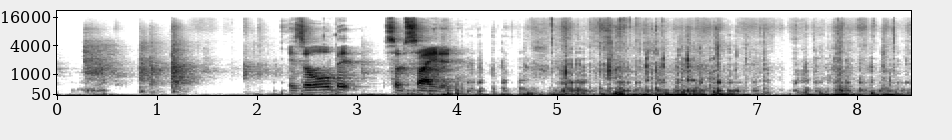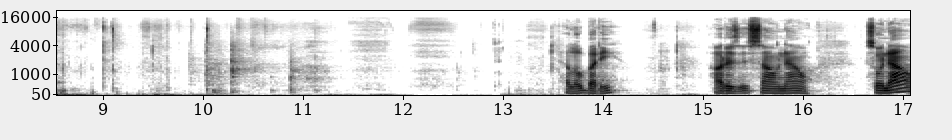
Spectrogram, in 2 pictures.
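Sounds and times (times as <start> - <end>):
rubbing and scraping in cardboard box: 4.0 - 9.8.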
